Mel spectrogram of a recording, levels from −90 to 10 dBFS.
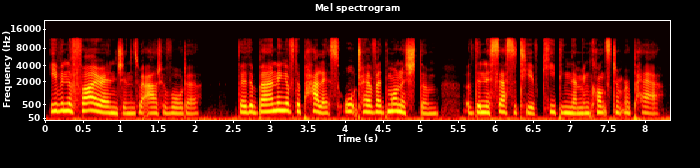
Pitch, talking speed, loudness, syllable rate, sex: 225 Hz, 200 wpm, -19 LUFS, 6.3 syllables/s, female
